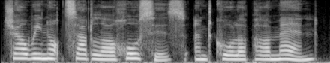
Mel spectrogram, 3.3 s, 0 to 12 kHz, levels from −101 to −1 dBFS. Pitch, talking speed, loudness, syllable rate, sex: 225 Hz, 200 wpm, -17 LUFS, 4.3 syllables/s, female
